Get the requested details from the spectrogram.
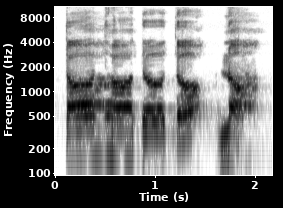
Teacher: એટલે શું તો દંત્ય એટલે દાંત તો કે જે વર્ણના ઉચ્ચારણમાં જીભ જે છે આપણી દાંતના ઉપલા ભાગમાં ઉપલા દાંતને સ્પર્શીને એના મૂળ ભાગમાં સ્પર્શ કરે છે અને ધ્વનિ ઉત્પન્ન થાય તો તેને કહેવાય આપણે દંત્ય વર્ણ મિત્રો તો દંતીય વર્ણની અંદર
